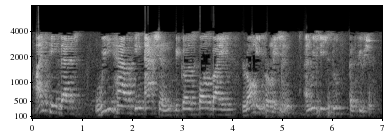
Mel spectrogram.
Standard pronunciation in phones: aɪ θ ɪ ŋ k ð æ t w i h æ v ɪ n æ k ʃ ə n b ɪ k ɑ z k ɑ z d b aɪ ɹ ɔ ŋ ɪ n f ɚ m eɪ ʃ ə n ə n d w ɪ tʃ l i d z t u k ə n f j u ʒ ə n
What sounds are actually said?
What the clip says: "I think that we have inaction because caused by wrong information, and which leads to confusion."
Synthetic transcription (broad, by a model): aɪ t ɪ ŋ k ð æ t w i h æ v ɪ n æ k ʃ ə n b ɪ k ɑ z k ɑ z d b aɪ l ɔ ŋ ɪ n f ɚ m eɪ ʃ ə n ə n d w ɪ tʃ l i d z t u k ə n f j u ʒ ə n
